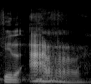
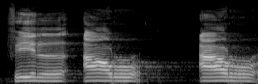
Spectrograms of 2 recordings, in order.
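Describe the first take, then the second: First: The r is light and thin. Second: The r is heavy with rounded lips. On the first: The speaker calls it wrong. "jangan fil ar, jangan begitu" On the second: The speaker calls it right. "Ini huruf ro, ini huruf tebal. Jadi bahasanya harus monyong"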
